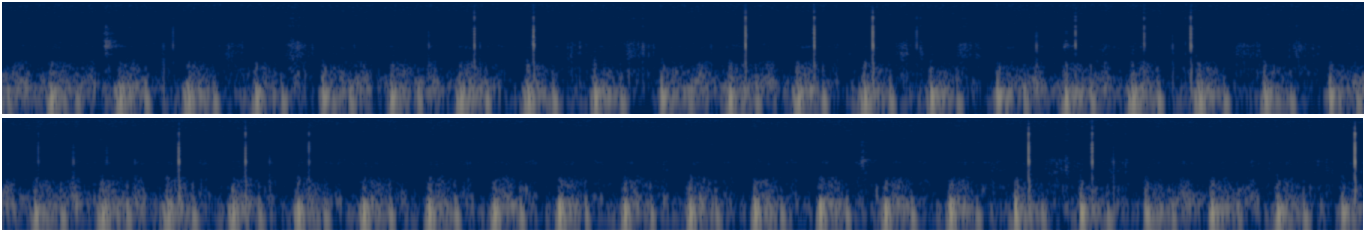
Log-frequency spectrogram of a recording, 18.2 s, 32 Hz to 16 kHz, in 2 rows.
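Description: Muffled rapid heartbeat, about 130 to 140 a minute, with uneven spacing between beats, fitting an irregular rhythm.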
